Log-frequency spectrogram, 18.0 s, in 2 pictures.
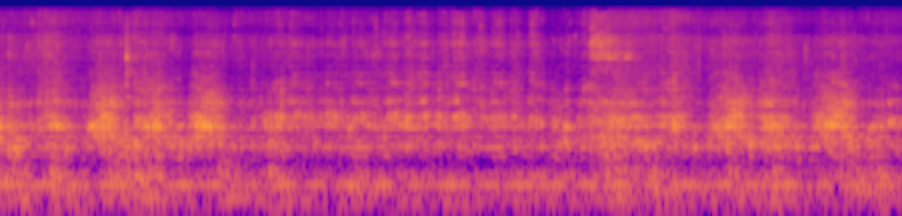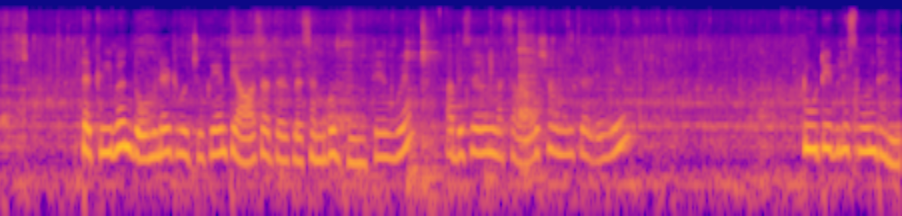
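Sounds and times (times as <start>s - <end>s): spoon stirring against pan: 0.0s - 9.5s, 10.5s - 14.8s
paste sizzling in hot oil: 0.0s - 17.7s.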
